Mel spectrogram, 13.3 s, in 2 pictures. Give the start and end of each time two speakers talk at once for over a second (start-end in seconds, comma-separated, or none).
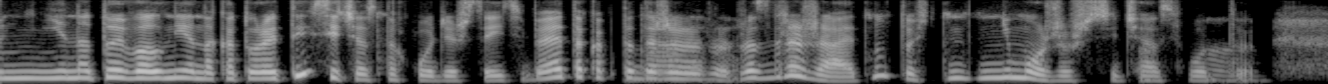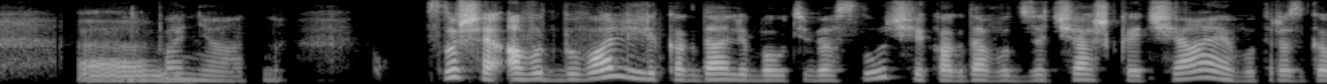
none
